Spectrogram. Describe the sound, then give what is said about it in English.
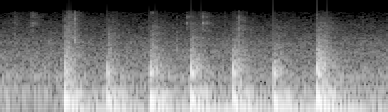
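Knocking on a door: seven firm, evenly spaced knocks in a steady rhythm, played alone with no voices. “But is there someone at the door? Is that what you mean? Yeah. Is there someone knocking? Who's there? Oh, God. There's someone knocking.”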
